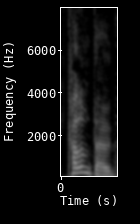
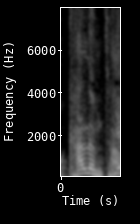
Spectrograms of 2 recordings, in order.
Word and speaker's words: Kalmthout: Like, last night, someone pointed out that I was saying the name wrong of the place. I was just saying, somewhere near Antwerp. – Yeah. – But Kalmthout? – Kalmthout. – Oh, Kalmthout.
